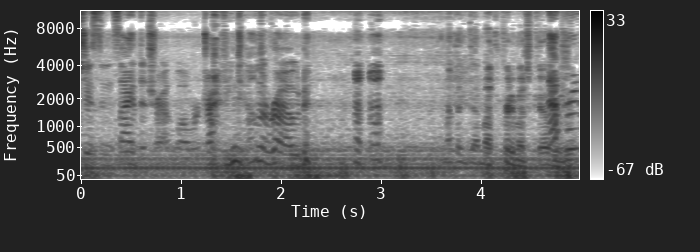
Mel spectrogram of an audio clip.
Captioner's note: laughs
